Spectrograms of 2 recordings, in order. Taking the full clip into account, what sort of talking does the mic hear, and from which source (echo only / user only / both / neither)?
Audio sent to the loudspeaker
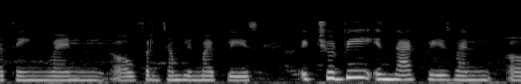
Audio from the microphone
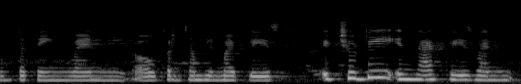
echo only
